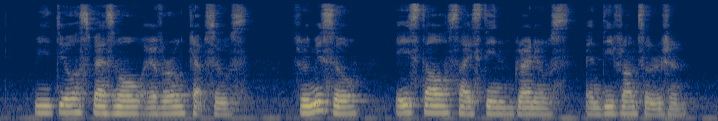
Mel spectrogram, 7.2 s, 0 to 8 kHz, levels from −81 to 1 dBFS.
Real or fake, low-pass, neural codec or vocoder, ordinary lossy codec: real; 7.2 kHz; none; none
